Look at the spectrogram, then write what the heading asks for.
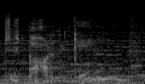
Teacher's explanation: pronounces the T in part with a D sound. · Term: American T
